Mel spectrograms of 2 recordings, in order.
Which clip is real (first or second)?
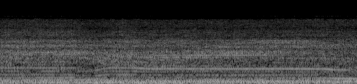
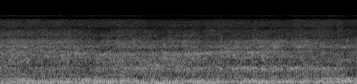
first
